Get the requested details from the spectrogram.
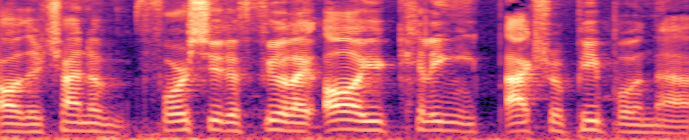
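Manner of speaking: usual speaking voice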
